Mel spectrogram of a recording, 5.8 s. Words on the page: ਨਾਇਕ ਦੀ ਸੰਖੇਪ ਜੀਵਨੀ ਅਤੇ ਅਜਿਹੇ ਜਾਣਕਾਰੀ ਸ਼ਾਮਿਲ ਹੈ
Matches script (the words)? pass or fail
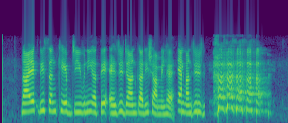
fail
